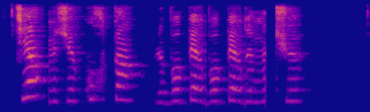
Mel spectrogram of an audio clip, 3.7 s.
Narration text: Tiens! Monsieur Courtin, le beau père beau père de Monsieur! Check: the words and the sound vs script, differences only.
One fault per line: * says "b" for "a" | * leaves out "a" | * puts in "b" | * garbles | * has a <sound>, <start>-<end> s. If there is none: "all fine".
* has a dropout, 2.7-2.8 s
